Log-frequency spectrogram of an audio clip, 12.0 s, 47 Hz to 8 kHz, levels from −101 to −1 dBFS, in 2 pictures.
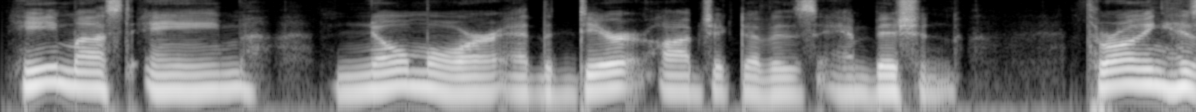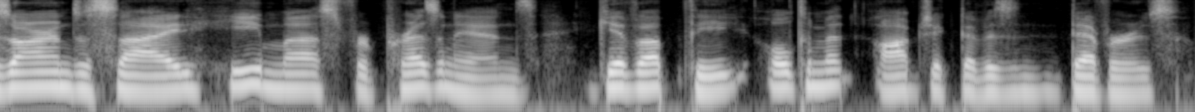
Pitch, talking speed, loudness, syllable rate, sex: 135 Hz, 145 wpm, -20 LUFS, 4.1 syllables/s, male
